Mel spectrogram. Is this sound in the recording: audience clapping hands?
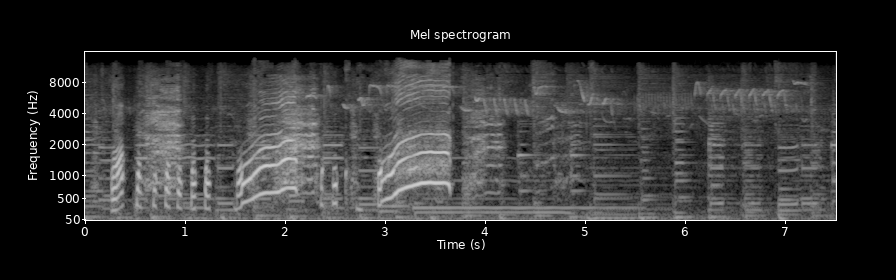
no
